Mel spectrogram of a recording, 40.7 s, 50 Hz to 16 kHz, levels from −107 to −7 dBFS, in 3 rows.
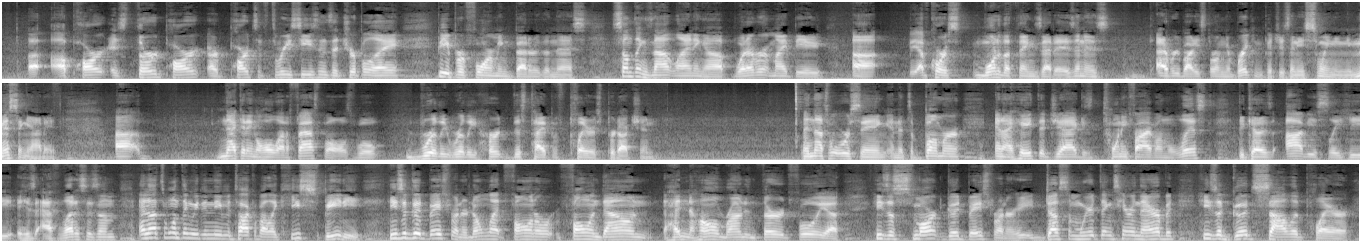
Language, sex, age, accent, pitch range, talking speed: English, male, 30-49, American, 105-160 Hz, 205 wpm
